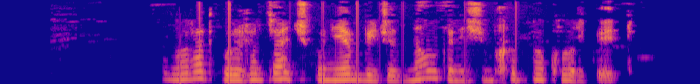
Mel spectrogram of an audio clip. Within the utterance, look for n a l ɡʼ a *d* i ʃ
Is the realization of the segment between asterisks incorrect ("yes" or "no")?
yes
